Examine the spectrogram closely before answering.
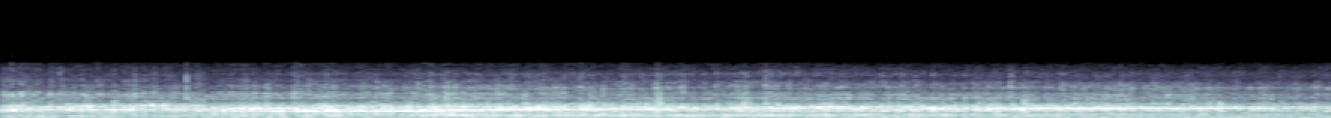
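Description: Battery-electric garden tractor driving off: its electric drive gives a thin, steady whine that wavers slightly in pitch over a hiss of background noise. It is not loud.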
